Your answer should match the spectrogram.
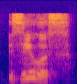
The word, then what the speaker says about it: zealous: It's not a jealous, it's a zealous.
